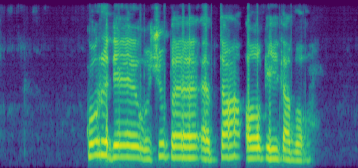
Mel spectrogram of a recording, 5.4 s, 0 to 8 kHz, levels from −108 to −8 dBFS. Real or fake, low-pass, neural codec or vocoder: fake; 7.2 kHz; vocoder, 22.05 kHz, 80 mel bands, HiFi-GAN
